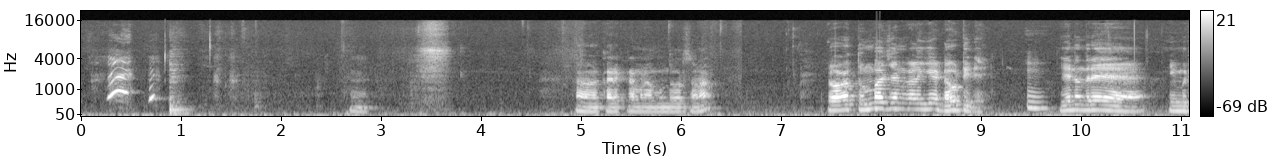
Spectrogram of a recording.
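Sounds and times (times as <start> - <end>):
woman giggling: 0.0 - 1.8.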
